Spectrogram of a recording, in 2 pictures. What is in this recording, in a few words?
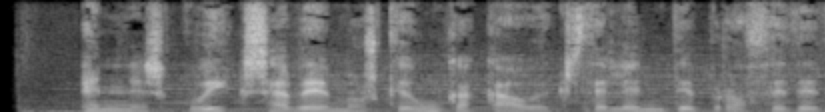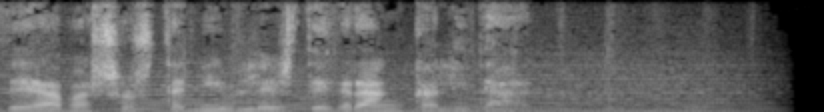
female spanish comercial; ideasonora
